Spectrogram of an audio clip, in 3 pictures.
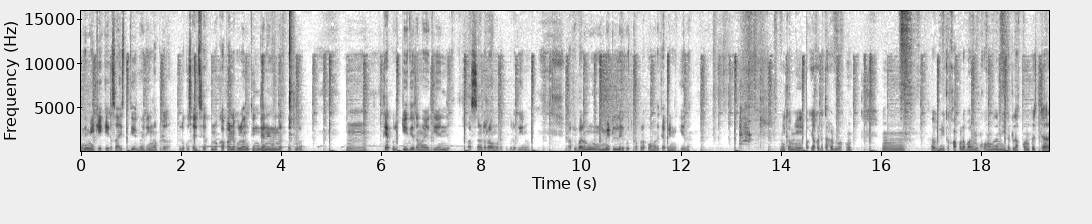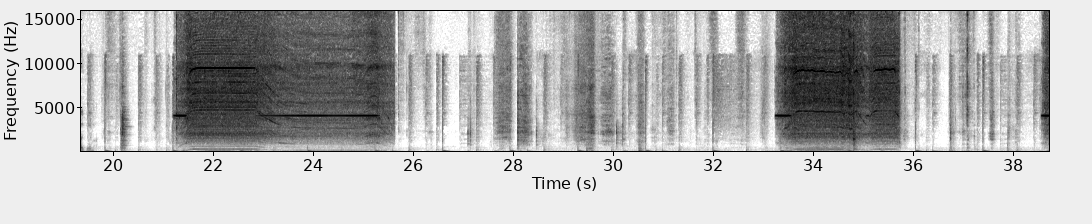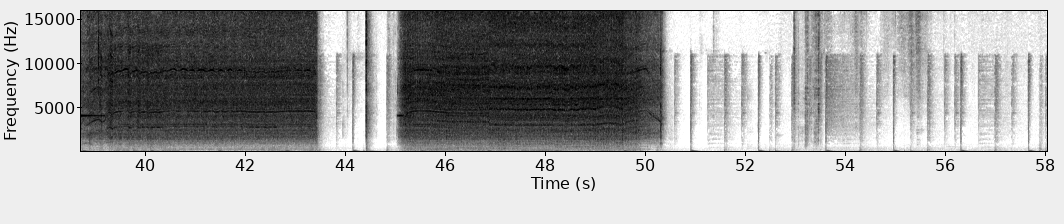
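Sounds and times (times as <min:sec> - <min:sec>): cordless drill whining: 0:21.2 - 0:25.6, 0:33.2 - 0:35.8, 0:38.6 - 0:43.5, 0:45.0 - 0:50.4.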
